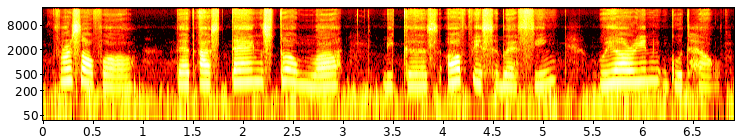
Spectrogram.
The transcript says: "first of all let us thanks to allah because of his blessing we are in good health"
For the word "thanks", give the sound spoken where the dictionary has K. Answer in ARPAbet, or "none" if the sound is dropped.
none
